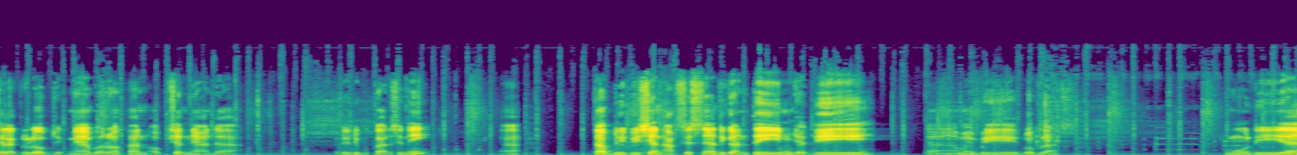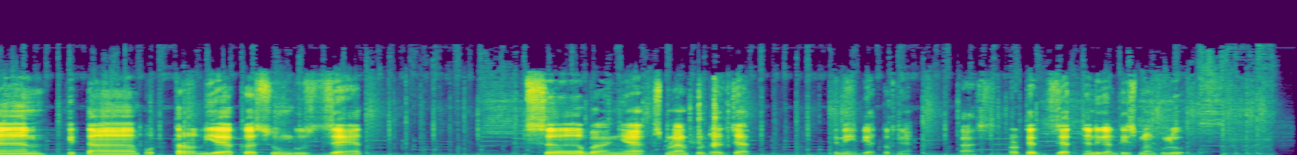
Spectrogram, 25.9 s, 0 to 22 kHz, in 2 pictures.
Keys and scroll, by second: 10.3 KP_1, 10.4 KP_2, 10.9 Return, 14.5 e, 19.9 KP_9, 19.9 KP_0, 20.1 Return.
